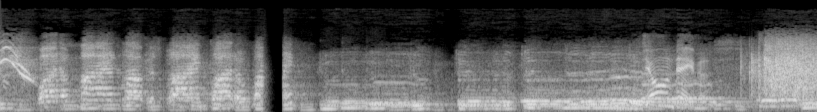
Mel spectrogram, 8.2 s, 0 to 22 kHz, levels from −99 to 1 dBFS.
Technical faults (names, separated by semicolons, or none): call audio freeze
